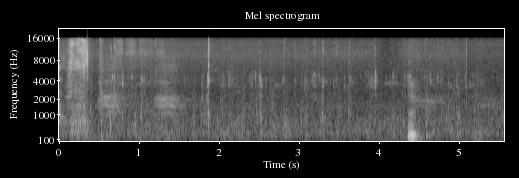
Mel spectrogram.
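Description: A person eating chicken kosha thigh meat with the fingers: a short slurp as the piece goes into the mouth, then soft, wet chewing with small mouth clicks. A brief low hum of the voice comes about four seconds in.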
